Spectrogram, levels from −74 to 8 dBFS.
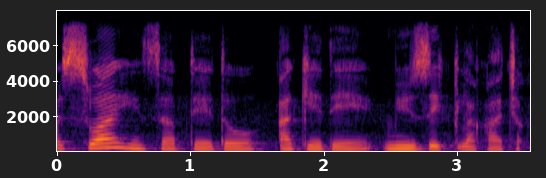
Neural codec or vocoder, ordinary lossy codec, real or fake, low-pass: none; none; real; 7.2 kHz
